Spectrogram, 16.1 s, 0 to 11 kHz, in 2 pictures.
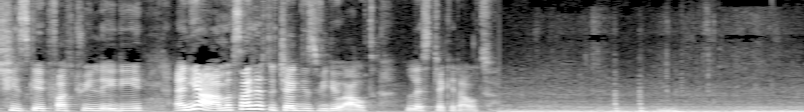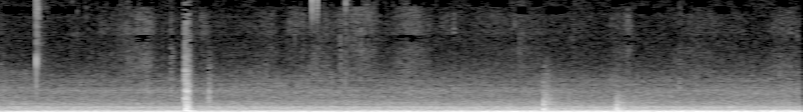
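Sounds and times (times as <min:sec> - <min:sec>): road rumble inside car: 0:05.0 - 0:16.0.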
